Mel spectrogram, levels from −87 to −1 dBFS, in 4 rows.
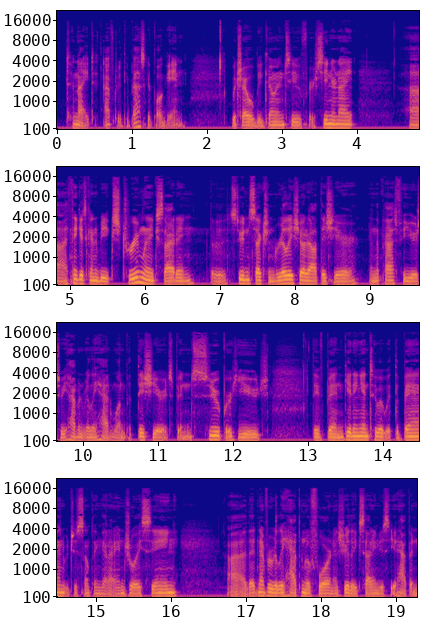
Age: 20-39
